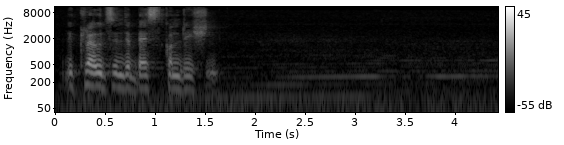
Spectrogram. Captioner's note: pauses for 3 seconds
